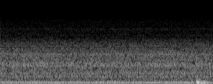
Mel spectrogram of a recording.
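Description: Steady low hum with a faint even hiss underneath and nothing else: the background room tone of a home recording setup.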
